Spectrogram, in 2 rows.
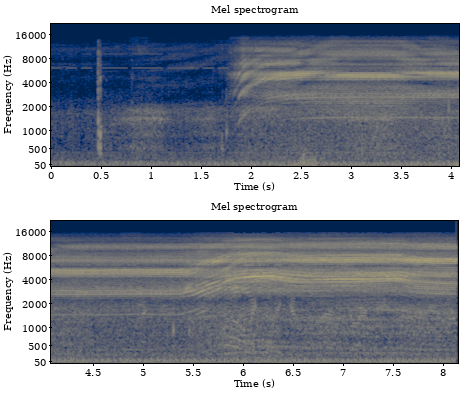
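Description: Syma X5HW quadcopter's small motors and propellers spinning up about two seconds in, a steady high-pitched whine. The whine rises in pitch about six seconds in as the drone lifts off and climbs into a hover.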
